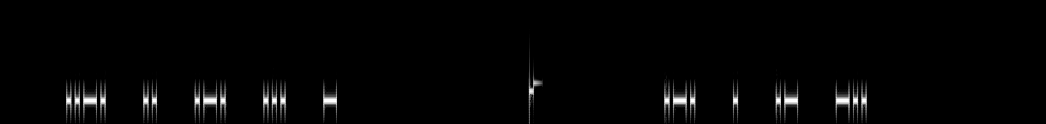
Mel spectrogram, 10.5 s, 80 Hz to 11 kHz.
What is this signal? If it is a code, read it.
Morse code, heard as a keyed tone, about 28 wpm, spaced as for 16 wpm, 690 Hz. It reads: FIRST READ
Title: 3x Character Spacing - Top 500 Words - 28wpm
